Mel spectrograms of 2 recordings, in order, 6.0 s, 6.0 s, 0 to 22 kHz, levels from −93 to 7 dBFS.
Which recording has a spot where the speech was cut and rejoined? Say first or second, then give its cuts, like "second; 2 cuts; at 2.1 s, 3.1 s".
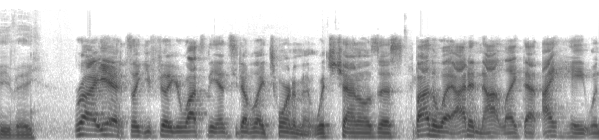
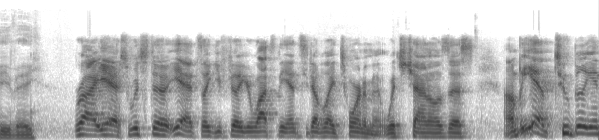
first; 2 cuts; at 1.2 s, 4.1 s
